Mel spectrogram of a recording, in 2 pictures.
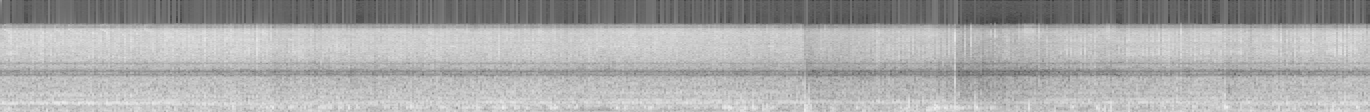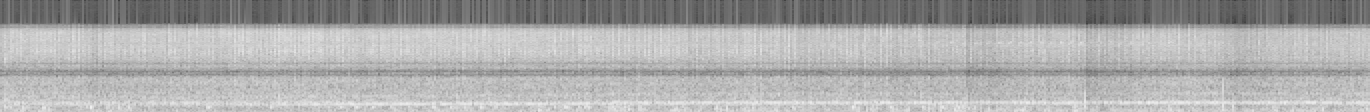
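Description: Bicycle tyres hum on the road.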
